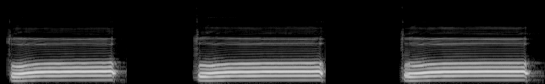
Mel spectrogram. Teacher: इसलिए इस हर्फ को पढ़ने के लिए दो बातों का ख्याल रखिएगा। नंबर एक जबान की नोक ऊपर सामने के दो दांतों की जड़ से लगाकर पढ़िएगा। नंबर दो आवाज को मोटा करके पढ़िएगा। · اس لیے اس حرف کو پڑھنے کے لیے دو باتوں کا خیال رکھیے گا۔ نمبر ایک، زبان کی نوک اوپر سامنے کے دو دانتوں کی جڑ سے لگا کر پڑھے گا۔ نمبر دو، آواز کو موٹا کر کے پڑھے گا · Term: पुर यानी मोटा, پر یعنی موٹا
